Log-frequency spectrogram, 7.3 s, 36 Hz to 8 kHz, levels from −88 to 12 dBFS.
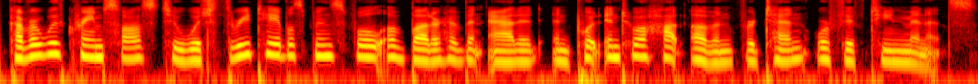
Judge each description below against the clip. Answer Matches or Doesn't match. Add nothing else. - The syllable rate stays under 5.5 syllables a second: Matches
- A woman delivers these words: Matches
